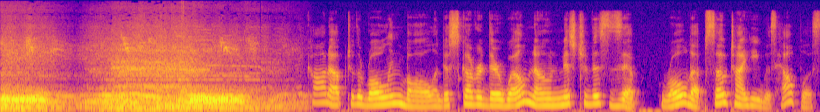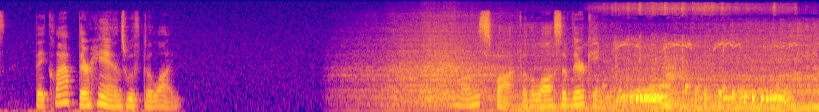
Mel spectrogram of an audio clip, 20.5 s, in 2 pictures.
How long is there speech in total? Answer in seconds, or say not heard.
11 s.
